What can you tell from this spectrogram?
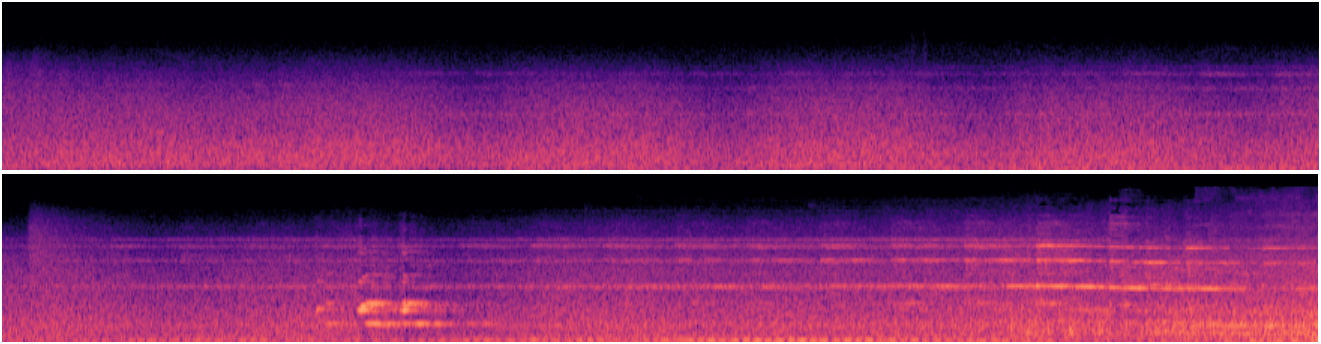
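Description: Rocky Mountaineer passenger train led by a diesel locomotive approaching and passing close by: engine rumble and wheel noise growing louder. A short horn blast sounds about two-thirds of the way through, and a thin high wheel squeal builds in the second half as the train rounds the curve.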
